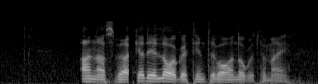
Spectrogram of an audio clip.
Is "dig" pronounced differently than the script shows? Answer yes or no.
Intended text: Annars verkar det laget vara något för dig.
yes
